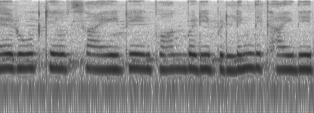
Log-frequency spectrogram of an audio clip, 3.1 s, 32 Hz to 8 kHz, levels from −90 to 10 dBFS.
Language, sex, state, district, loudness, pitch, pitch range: Hindi, male, Madhya Pradesh, Bhopal, -13 LUFS, 275 Hz, 270-285 Hz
